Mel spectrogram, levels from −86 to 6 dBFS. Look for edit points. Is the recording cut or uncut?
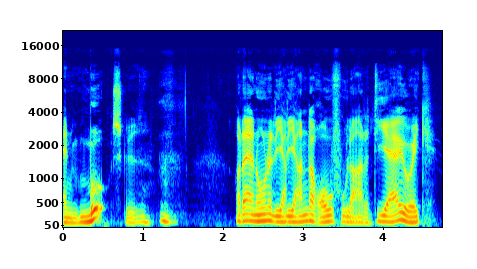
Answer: cut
